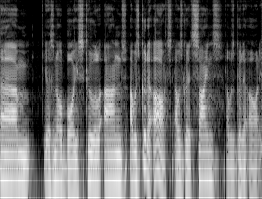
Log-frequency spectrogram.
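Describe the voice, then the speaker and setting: With a northern English accent, a man speaks at a moderate pace and medium pitch, using ordinary pitch variation and hardly any pauses. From northern England. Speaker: electronic musician. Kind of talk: interview.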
